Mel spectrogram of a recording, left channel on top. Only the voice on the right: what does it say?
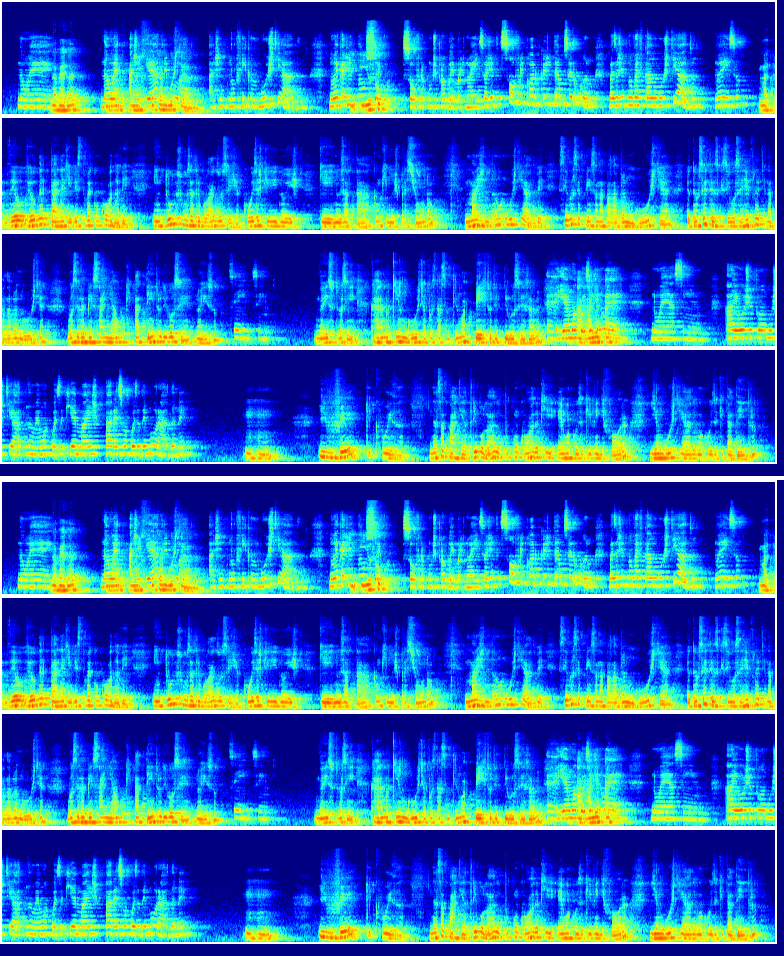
Não é
Não
é,
a gente
é atribulado,
a gente não fica angustiado. Não é que a gente
não
sofra,
sofra com os problemas, não é isso? A gente sofre, claro, porque a gente é um ser humano, mas a gente não vai ficar angustiado, não é isso?
Sim, sim.
É, e é
uma
coisa que não
é, não é assim, ai, hoje eu estou angustiado. Não, é uma coisa que é mais, parece uma coisa demorada, né?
